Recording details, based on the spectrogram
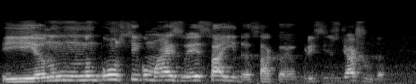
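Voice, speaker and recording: Over noticeable background noise, a man talks at a high pitch with lively intonation. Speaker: car enthusiast. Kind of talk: casual chat. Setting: live stream.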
